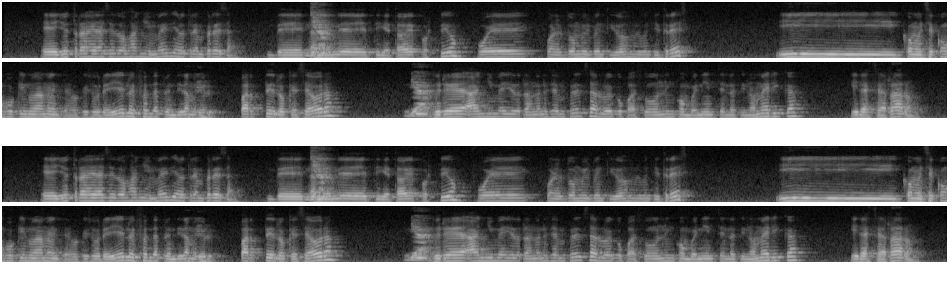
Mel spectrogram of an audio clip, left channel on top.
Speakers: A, on the right (about 90°); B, on the right (about 70°).
A: eh, yo trabajé hace dos años y medio en otra empresa de
B: Ya.
A: también de etiquetado deportivo. Fue por el dos dos mil veintidós dos mil veintitrés y comencé con hockey nuevamente, hockey sobre hielo y fue donde aprendí
B: Ujú.
A: la mayor parte de lo que sé ahora.
B: Ya.
A: Duré año y medio trabajando en esa empresa, luego pasó un inconveniente en Latinoamérica y la cerraron.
